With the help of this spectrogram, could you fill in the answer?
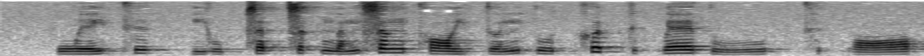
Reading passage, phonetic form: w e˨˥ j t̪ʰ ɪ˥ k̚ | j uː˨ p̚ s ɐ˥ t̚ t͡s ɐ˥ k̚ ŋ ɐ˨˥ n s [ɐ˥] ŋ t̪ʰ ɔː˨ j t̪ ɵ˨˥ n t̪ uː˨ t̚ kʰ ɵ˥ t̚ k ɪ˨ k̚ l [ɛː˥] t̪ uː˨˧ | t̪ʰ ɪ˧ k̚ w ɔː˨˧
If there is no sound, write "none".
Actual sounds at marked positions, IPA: ɐ˥, ɛː˥

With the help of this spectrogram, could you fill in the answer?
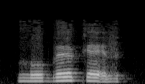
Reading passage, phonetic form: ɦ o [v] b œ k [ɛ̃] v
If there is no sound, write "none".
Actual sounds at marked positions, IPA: none, ɛ

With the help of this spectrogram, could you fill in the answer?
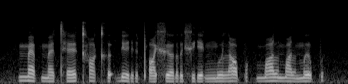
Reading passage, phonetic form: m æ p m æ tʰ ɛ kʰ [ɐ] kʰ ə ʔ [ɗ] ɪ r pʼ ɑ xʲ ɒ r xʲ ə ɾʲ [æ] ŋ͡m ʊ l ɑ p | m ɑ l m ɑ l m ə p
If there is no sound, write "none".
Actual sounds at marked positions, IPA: ɑ, ɗ, æ

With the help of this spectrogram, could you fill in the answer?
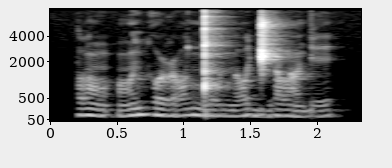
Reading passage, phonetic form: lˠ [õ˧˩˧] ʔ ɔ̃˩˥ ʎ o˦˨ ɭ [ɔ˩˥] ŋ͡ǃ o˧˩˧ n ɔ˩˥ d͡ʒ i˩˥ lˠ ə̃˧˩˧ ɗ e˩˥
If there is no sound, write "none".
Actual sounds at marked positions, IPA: õ˧˩˧, ɔ˩˥

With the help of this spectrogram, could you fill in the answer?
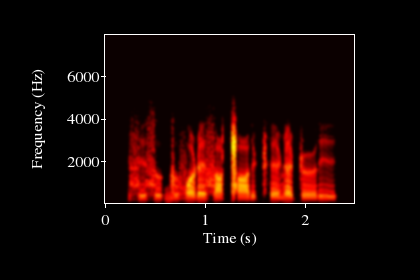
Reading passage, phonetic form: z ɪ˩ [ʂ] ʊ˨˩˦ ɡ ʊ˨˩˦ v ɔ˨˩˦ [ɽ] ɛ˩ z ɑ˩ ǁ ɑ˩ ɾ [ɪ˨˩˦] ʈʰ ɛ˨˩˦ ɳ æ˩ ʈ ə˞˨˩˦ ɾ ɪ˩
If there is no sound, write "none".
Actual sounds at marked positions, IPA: z, ɽ, ɪ˩

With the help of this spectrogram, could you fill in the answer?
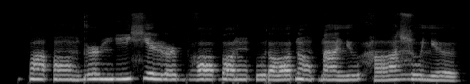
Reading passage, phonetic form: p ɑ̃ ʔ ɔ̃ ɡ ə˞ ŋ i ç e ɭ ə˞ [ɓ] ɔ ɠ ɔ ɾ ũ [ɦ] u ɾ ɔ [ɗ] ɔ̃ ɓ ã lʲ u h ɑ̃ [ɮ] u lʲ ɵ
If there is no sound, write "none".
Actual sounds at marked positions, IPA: bʱ, ʔ, ɗ, ɮ

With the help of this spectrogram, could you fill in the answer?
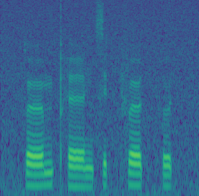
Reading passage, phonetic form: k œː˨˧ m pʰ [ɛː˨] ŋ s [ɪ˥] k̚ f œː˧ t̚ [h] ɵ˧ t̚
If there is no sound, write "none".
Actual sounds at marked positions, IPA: ɛː˨, ɪ˧, h

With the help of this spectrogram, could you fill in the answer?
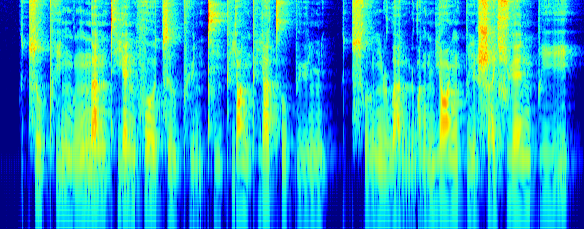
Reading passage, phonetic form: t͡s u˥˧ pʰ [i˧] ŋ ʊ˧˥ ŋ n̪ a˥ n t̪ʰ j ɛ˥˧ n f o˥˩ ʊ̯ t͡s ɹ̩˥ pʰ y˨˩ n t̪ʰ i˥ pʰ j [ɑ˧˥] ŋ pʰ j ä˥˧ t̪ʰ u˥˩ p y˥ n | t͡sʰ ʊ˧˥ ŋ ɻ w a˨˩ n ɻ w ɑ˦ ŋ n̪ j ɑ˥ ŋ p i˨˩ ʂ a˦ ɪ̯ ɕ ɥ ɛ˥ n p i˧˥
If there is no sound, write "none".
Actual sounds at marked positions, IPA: i˥˩, ɑ˥˧

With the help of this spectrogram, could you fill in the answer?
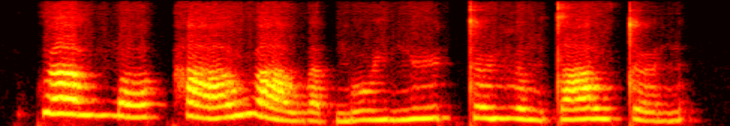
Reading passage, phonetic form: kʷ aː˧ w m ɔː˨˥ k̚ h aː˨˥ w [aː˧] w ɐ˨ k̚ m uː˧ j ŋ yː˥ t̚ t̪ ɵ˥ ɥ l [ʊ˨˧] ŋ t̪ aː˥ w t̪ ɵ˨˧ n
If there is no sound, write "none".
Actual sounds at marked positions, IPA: aː˨, ʊ˧

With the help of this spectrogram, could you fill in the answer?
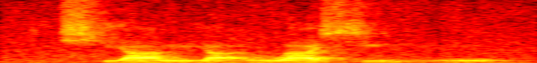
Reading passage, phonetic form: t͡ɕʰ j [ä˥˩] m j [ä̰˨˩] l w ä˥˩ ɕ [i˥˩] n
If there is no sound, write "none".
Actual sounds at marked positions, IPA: ä˧˥, ä̰˨˩, ḭ˨˩˦

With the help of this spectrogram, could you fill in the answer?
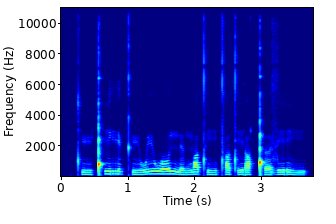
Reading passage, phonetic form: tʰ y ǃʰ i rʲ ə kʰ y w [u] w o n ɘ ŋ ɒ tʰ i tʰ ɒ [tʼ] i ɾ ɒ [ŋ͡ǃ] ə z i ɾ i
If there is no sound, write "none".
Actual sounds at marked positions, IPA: y, tʼ, ǃʰ

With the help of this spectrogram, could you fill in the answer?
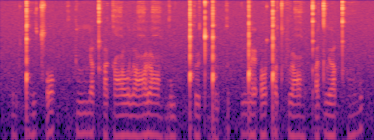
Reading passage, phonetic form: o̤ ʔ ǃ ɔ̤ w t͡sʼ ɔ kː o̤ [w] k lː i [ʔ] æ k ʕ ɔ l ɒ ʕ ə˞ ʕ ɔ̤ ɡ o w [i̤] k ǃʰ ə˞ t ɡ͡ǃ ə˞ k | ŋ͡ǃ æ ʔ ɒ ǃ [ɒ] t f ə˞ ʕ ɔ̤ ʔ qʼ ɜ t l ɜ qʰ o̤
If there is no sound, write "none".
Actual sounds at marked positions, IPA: none, qʰ, i̤, ɒ

